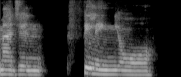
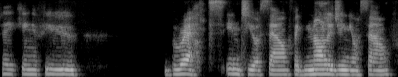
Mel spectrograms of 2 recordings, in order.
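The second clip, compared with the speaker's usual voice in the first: guided meditation. Acted. Leads a guided breathing exercise.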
